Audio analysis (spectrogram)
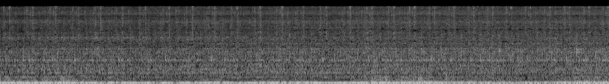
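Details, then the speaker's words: Carbureted Ford F-100 in Park, about 12 inches of vacuum, idle screw being lowered by ear: deep, steady, relaxed low rumble without stumbling; exhaust smells of fuel, running too rich, mixture screw next. "I don't have an actual RPM gate so we're doing it by ear you can hear where it sounds where it's where it sounds a little more relaxed"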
